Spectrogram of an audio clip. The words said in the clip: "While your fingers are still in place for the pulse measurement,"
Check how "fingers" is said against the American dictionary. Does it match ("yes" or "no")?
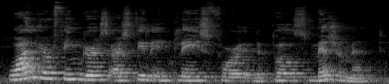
no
